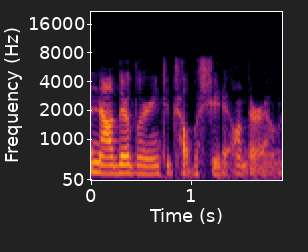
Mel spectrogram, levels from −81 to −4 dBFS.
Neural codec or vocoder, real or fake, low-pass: none; real; 7.2 kHz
